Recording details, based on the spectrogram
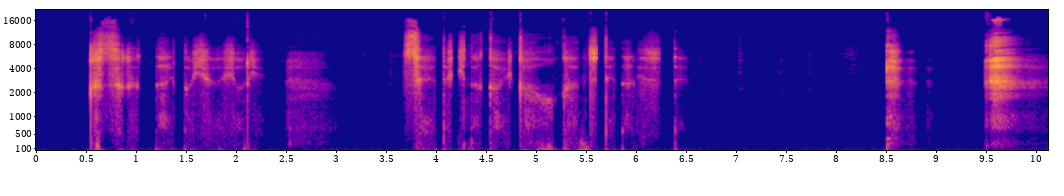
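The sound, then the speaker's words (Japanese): Soft breathy puffs blown into an ear in short bursts as a final touch to remove fine dust, airy and hissing, with whispered murmurs between them and a final gentle exhale after a pause. “私の吐息で細かいホコリを取り除いているのよ。”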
